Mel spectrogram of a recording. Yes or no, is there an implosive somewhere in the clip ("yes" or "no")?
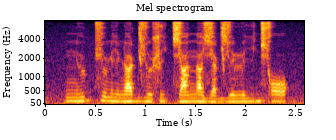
no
